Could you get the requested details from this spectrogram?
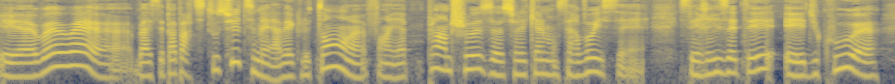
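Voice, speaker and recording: A woman at a very slow pace, with lively intonation and very even loudness. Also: medium pitch for a woman. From Paris region, France. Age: 30s. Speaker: photographer, director and singer. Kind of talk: casual chat.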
